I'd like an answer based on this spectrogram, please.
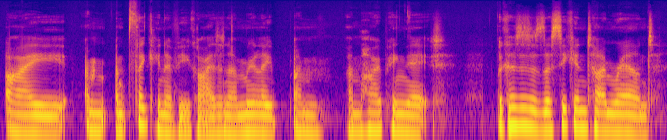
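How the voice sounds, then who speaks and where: A woman, hoarse from being sick, hosts a podcast casually in a croaky voice with creaky starts. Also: low-pitched, steady tone, moderate pace, a little mellow, no echo. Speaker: podcast host.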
